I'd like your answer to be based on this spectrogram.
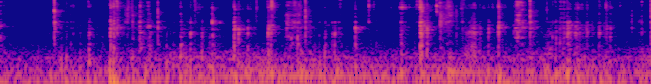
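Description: A palm-sized, solid oval bar of dry green soap with a glittery blue coating is held in the hand and scraped with a black metal grater-like blade tool, sending green shavings falling off. The clip is a steady run of quick, crisp, bright scratching strokes with sharp clicks over a soft low rumble.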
